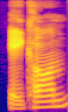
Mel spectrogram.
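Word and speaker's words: AECOM: Source contract with aeom Acom is apparently how everybody's pronouncing it uh aeom uh out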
